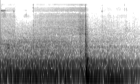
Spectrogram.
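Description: Road and engine noise of a moving car heard from inside the cabin: a steady low rumble, with one sharp knock a little over a second in.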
